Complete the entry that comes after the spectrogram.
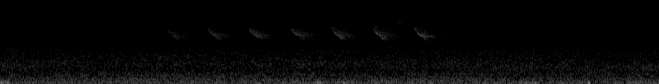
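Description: A songbird singing a quick run of about seven high notes, each falling in pitch, over a steady low rumble, with a single sharp tap near the end.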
